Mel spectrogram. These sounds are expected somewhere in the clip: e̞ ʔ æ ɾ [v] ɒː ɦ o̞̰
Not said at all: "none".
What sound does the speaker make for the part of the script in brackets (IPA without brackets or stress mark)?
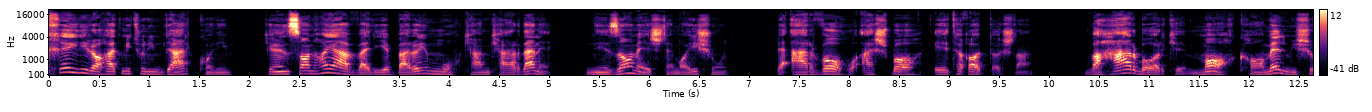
v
